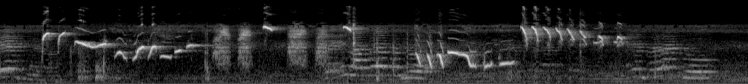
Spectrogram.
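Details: Courting a female, a breeding-condition male white-rumped shama delivers varied phrases: clear whistles, descending slurred notes, a rapid rising trill of repeated notes and scattered clicks, over a faint continuous high hum.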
